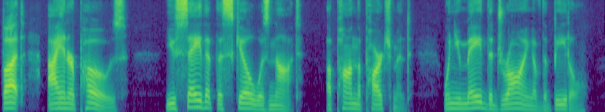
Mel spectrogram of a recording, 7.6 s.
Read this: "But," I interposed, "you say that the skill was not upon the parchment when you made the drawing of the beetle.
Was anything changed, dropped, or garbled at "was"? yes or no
no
